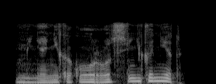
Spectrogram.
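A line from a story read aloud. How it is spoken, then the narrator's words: Timid, stunned reply. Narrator (Russian): робко отвечал оторопевший Алексеев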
